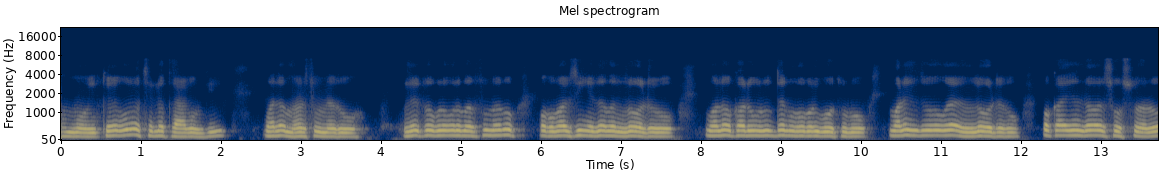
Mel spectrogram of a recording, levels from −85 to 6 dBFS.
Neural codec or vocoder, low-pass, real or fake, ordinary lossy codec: codec, 24 kHz, 0.9 kbps, WavTokenizer, large speech release; 7.2 kHz; fake; none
